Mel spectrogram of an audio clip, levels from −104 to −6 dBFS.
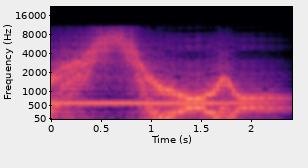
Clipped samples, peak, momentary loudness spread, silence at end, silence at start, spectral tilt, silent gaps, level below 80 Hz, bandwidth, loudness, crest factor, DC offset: under 0.1%; -18 dBFS; 5 LU; 0 s; 0 s; -4 dB/octave; none; -52 dBFS; 11.5 kHz; -32 LUFS; 14 dB; under 0.1%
